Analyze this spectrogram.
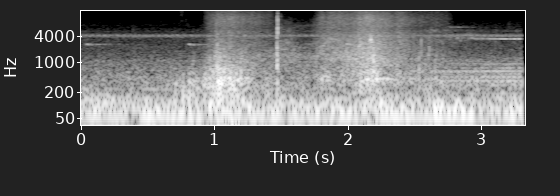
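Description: Clothing rustles and shuffles.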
